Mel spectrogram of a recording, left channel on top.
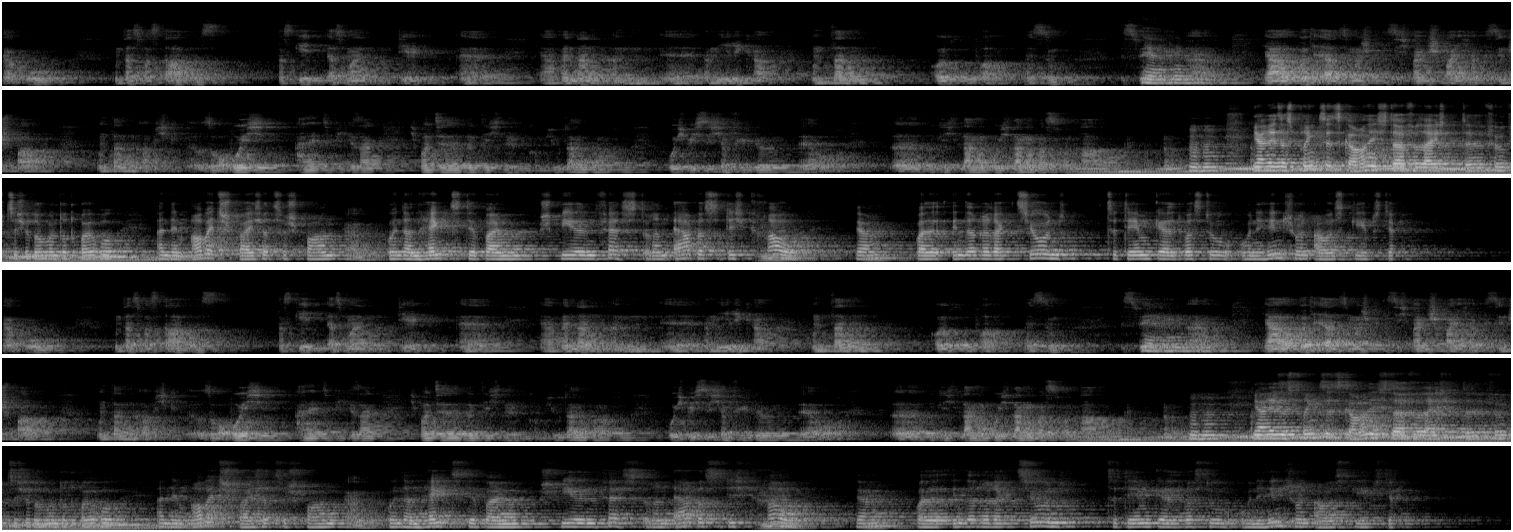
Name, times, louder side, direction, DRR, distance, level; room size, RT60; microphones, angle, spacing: voice 1, 0.0-2.1 2.8-4.1 4.6-8.6 9.3-10.9 11.2-17.7 18.0-23.7 24.0-26.2 26.7-26.8 27.4-27.6 33.6-33.8 37.7-38.2 38.8-39.1, equal, 5° right, -3 dB, 2.7 m, -34 dB
voice 2, 11.4-12.1 27.0-33.5 34.0-38.1 38.7-39.0 39.3-40.8 41.2-44.1, left 2 dB, 55° left, 4 dB, 1.1 m, -26 dB
sound 1, 25.7-32.4, left 2 dB, 35° left, 3.1 m, -32 dB
16.5 x 7.7 x 7.9 m, 2.1 s
head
